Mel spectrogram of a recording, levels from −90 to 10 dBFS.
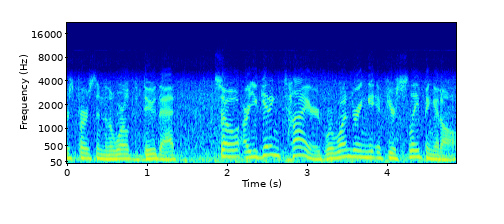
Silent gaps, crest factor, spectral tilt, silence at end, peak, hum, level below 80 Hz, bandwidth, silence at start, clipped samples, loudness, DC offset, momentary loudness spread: none; 14 dB; -8 dB/octave; 0 s; -16 dBFS; none; -48 dBFS; 9.6 kHz; 0 s; under 0.1%; -31 LUFS; under 0.1%; 3 LU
